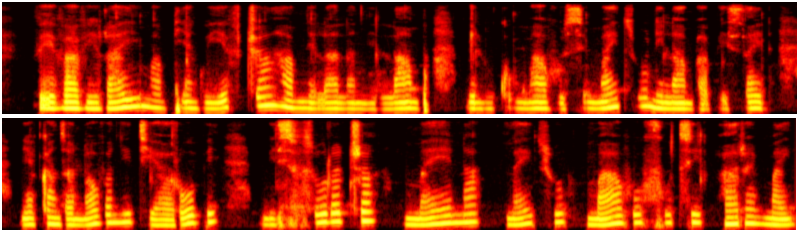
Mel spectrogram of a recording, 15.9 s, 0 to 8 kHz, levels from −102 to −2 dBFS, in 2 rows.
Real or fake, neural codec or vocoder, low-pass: real; none; 7.2 kHz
